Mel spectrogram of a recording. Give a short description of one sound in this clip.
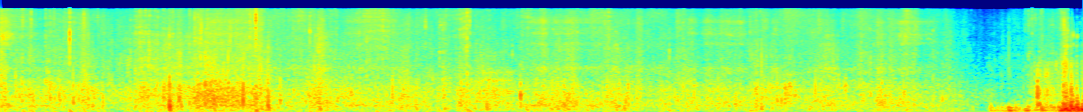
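Footsteps crunch and brush through dry brush outdoors.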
